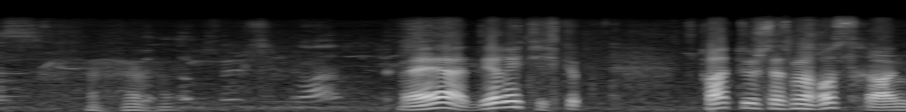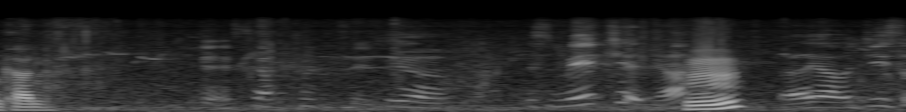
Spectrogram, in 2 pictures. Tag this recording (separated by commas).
Speech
